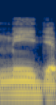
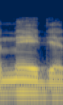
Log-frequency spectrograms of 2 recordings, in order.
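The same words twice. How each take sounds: First: It is said the English way, like 'mee-dia'. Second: It is said the Latin way, like 'meh-dia'. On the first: It treats the word as English. The speaker calls it wrong. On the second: It respects the word's Latin origin. The speaker calls it right. "si deve dire media"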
